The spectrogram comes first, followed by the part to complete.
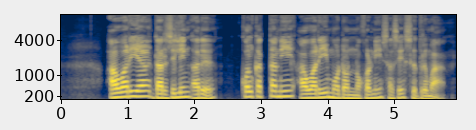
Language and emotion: Bodo, neutral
